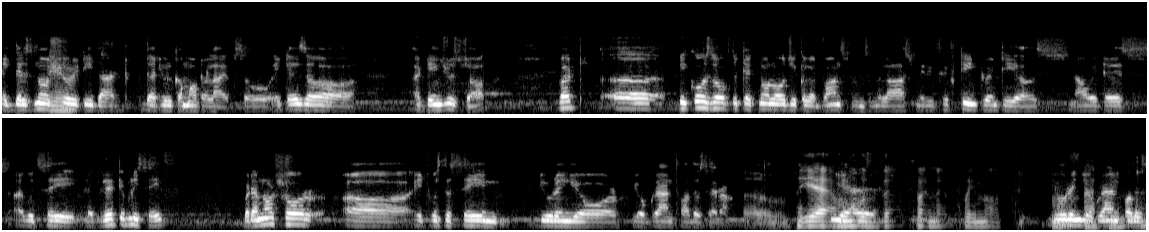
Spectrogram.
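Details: Adult man from India, a mining engineer described as a person who stammers; stuttering.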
